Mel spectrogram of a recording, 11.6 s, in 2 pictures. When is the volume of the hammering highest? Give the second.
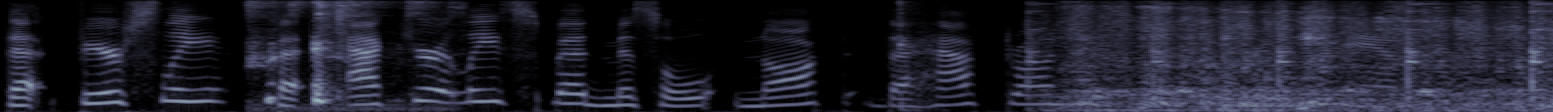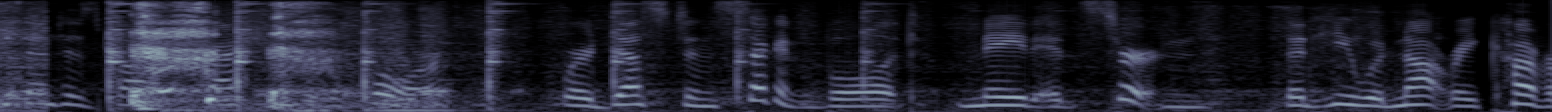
7 s.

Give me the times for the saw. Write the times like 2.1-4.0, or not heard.
3.9-11.2.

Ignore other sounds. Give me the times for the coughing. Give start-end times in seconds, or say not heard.
0.9-1.6, 6.3-7.1.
